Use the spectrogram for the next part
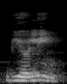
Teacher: Como la sílaba tónica de violín está en la última sílaba, vemos que es aguda y como acaba en N, lleva tilde.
